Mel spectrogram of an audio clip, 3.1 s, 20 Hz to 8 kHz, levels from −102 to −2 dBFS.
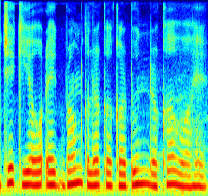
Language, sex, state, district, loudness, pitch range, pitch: Hindi, female, Arunachal Pradesh, Longding, -13 LUFS, 180-205 Hz, 195 Hz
